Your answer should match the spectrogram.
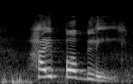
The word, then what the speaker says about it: hyperbole: of speech which is hyperbole so this is pronounced as hyperbole hyperbole is an exaggerated statement what does an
